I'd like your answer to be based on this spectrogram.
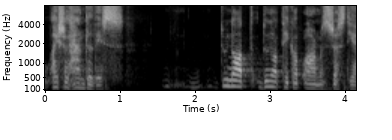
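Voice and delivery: spoken in whispers. A character speaks to companions during a group role-play scene, whispering. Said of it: "speaking in like whispers".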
